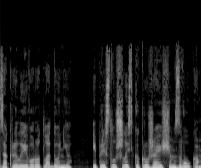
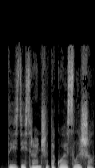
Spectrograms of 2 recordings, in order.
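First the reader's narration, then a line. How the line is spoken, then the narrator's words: Frightened whispered question. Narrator (Russian): шепотом спросила Вика, стараясь скрыть свой испуг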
